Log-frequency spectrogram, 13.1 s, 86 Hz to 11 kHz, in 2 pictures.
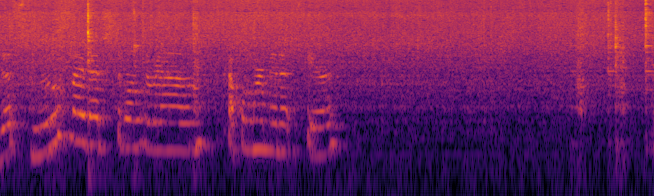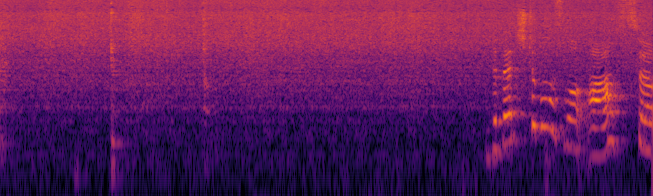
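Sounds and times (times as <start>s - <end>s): vegetables sizzling in a skillet: 0.0s - 13.0s
utensil scraping a pan: 5.6s - 8.8s.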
